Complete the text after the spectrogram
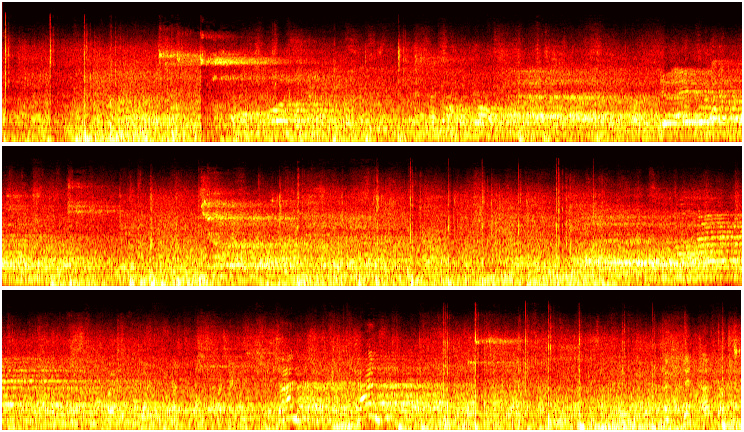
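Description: A ball thumps as it is kicked.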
